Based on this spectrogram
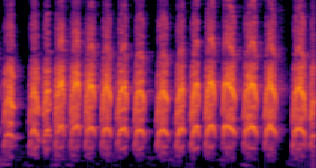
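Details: In a kitchen at Tseminyu near Kohima, a bird gives a close, loud series of sharp, high, slightly squawky chirps in quick, even succession, with a short break near the start.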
